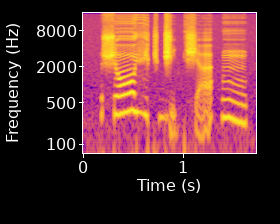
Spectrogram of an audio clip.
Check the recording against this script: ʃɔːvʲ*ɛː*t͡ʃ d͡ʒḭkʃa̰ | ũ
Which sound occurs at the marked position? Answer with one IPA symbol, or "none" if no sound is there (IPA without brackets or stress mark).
ɛ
